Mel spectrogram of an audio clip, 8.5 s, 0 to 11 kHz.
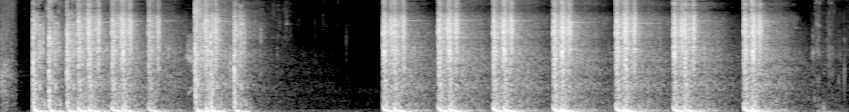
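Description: Gunfire from the VR shooter ExfilZone on Quest 3: several loud, close bursts of rapid shots, a short pause, then a steady run of about seven evenly spaced bursts with no talking.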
